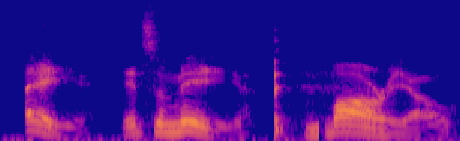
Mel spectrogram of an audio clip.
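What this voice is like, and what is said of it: Mario impression. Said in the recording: “your best Mario impersonation”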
